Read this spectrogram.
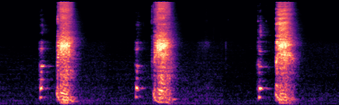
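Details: Three sneezes, each a quick indrawn breath followed by a sharp, hissing burst of air.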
